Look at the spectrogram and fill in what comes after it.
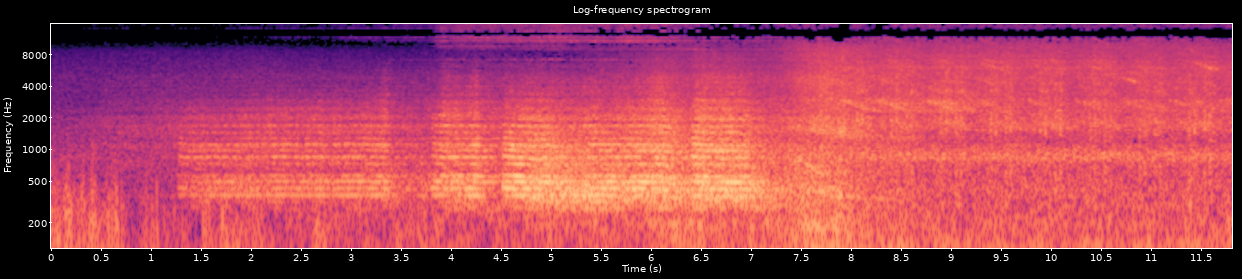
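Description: Amtrak Northeast Regional train sounding its horn on approach, in several blasts with short breaks, the loudest in the middle, then the rushing and rattle of the coaches passing at speed.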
